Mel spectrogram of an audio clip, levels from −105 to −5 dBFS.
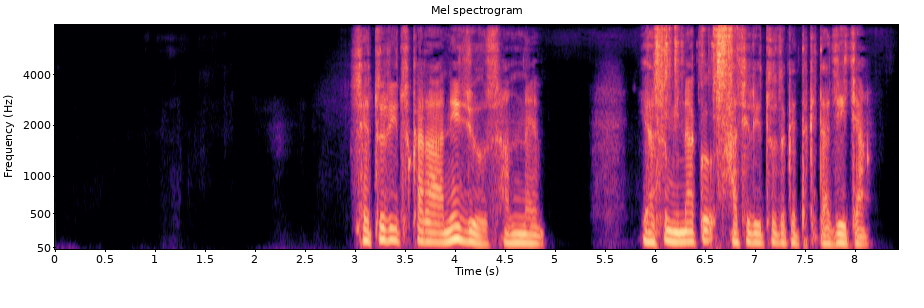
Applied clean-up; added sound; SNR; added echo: neural mask model Resemble Enhance denoiser.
